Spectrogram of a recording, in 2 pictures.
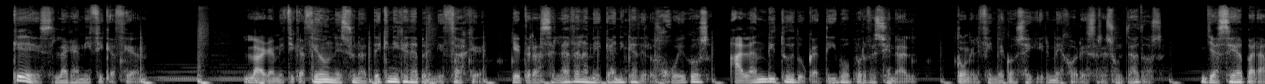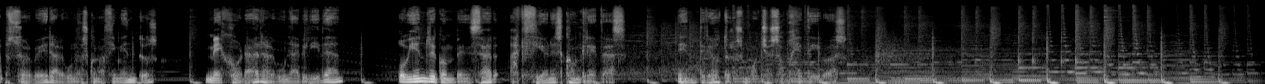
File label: spanish e-learning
